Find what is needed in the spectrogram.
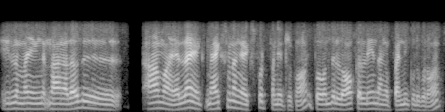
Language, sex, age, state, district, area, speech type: Tamil, male, 60+, Tamil Nadu, Tenkasi, urban, conversation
